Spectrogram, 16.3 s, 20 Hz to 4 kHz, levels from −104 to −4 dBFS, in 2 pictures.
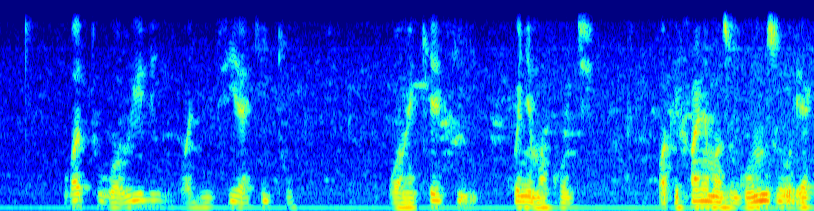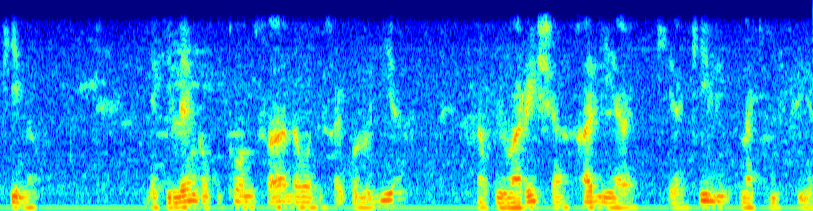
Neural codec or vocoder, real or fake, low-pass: none; real; 3.6 kHz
